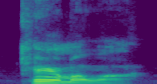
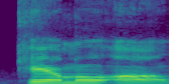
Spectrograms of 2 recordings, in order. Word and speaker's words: Kamala: I think she calls herself Kamala. Kamala, like the dromedary, I think.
